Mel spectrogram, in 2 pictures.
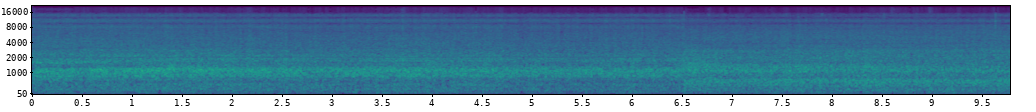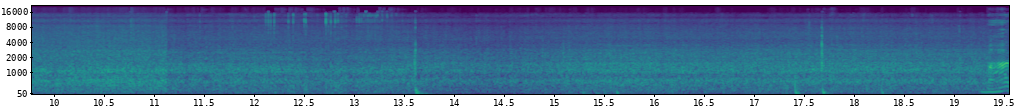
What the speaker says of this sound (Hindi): बाहर क्या जोरदार से बारिश चल रही है, बहुत ज़ोरदार बारिश चल रही है अभी, मूसलाधार देखो पूरा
